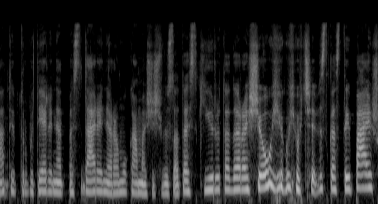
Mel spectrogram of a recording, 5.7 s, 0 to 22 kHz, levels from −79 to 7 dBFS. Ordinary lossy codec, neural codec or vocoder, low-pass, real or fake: AAC, 96 kbps; vocoder, 48 kHz, 128 mel bands, Vocos; 14.4 kHz; fake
